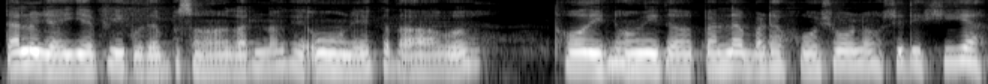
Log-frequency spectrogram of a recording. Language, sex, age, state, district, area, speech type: Dogri, female, 45-60, Jammu and Kashmir, Udhampur, rural, spontaneous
